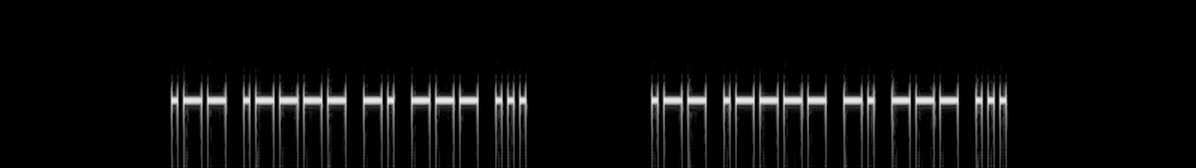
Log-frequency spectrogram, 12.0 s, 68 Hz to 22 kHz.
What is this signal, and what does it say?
Morse code, heard as a keyed tone, about 20 wpm, 700 Hz. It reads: W1NOS W1NOS
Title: USA Call Signs - 5 Characters - Repeated 2x - 20wpm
